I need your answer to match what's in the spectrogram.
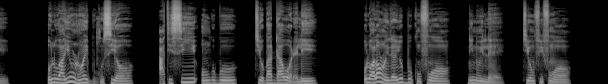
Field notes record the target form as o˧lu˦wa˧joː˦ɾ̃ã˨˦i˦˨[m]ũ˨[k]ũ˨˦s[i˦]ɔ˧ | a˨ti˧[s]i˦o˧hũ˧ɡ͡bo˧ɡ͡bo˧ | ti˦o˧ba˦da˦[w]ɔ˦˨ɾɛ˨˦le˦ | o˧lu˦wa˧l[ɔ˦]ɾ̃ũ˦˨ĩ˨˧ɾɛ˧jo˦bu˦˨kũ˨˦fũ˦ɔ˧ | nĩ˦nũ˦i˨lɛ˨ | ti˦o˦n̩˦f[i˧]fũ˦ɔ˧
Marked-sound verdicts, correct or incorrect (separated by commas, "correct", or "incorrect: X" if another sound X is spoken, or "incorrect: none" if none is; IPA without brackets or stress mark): incorrect: b, correct, correct, correct, correct, correct, correct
